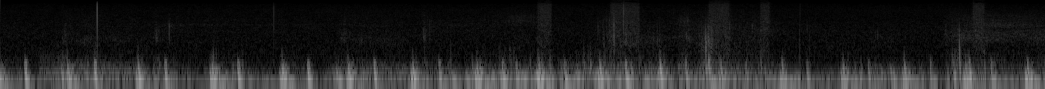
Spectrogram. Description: it was my heart beating so fast when I was rebreathing and after breathing and squats I was heavy breathing too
